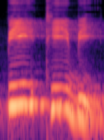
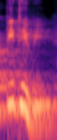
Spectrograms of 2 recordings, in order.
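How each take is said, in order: First: "পৃথিবী" slowly as পৃ, থি, বী; teacher sounding out পৃ–থি–বী; split into syllables. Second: Said in the usual way. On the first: Shown as a demonstration. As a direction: draw out three separate beats in "পৃথিবী". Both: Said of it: "দেখো তিনটি অক্ষর".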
